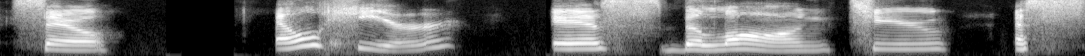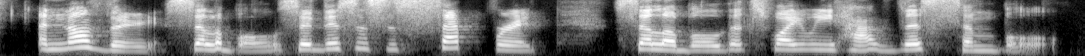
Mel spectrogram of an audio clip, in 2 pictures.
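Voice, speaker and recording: High bright-voiced woman teaching slowly. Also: no room sound, low-quality recording. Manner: patient, checks in with "right?" and "okay?". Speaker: English pronunciation teacher. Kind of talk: slow explanatory lesson.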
